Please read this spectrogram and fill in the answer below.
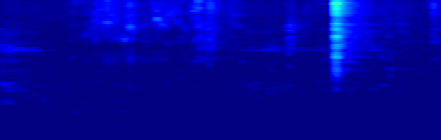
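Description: Dye trickling and dripping faintly from a small plastic beaker into a plastic pot of scrunched cotton, followed by a single sharp click late on.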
